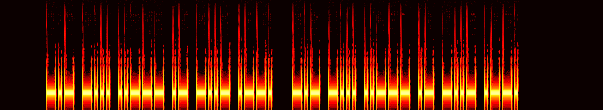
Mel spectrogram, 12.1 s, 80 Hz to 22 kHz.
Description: Morse code, heard as a keyed tone, about 20 wpm, 700 Hz. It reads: KB2AXP KB2AXP
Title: USA Call Signs Repeated 2x 20wpm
